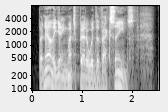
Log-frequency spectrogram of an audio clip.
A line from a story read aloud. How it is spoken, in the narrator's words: the Manchurian plague grumbled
